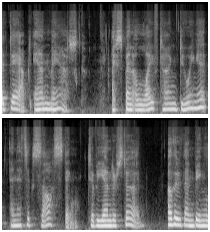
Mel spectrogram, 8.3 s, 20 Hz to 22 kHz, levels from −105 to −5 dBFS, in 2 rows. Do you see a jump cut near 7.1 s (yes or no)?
no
